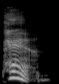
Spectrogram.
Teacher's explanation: this is the aspirated version of the p sound as it occurs in the word pan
